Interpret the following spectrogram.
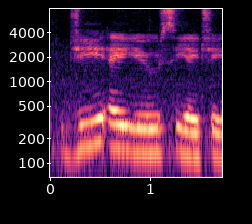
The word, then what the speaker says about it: gauche: this is given a special term it's called gauche g-a-u-c-h-e it's pronounced gauche it's the french word french word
